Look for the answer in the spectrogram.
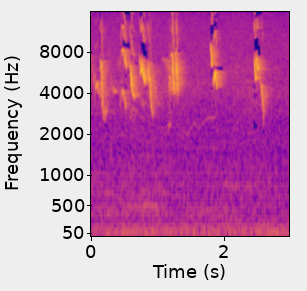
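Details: Saffron finch (canarinho-da-terra) perched in an aroeira tree in Brazil, singing high clipped chirps in clusters, then spaced single notes, roughly every half second, over a quiet background.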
